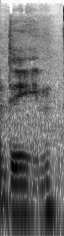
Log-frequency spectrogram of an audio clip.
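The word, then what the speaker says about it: Deyne: I'm just like, no, she's not a dean. Ironically, Dean, the reason why I've been pronouncing it Dean the whole time, which is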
